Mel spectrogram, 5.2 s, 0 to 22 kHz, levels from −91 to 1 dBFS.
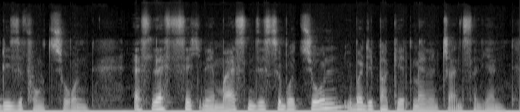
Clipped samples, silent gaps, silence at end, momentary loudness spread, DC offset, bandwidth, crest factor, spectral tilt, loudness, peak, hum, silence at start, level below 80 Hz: under 0.1%; none; 0 s; 9 LU; 5%; 16.5 kHz; 18 dB; -5 dB/octave; -28 LUFS; -8 dBFS; none; 0 s; -52 dBFS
